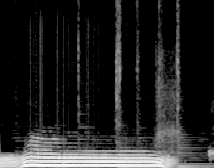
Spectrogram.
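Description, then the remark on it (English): A horn is blown in one loud, sustained note that swoops up, holds steady for over a second, then sags away, sounding like a mournful, sick elk call. “let's hear your horn”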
